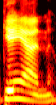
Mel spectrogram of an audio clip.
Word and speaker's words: Gann: The first one comes from Brian Gann, which rhymes with and, because he finally corrected us.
